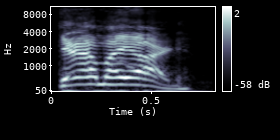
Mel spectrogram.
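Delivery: shouted high as the tiny chihuahua; voicing the dog. Host voicing the chihuahua, shouting at the coyote. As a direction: bark it out like a fierce little dog.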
